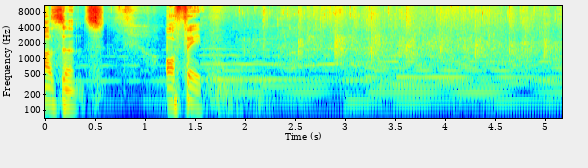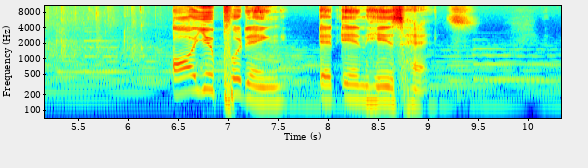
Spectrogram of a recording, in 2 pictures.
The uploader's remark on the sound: Recorded live on Sunday 11th June the 2023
